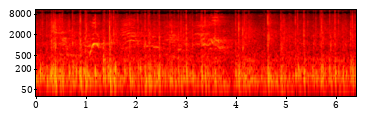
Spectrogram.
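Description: Many basketballs being dribbled at once on a hardwood gym floor: a dense, irregular patter of overlapping bounces, with children's voices calling over it.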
